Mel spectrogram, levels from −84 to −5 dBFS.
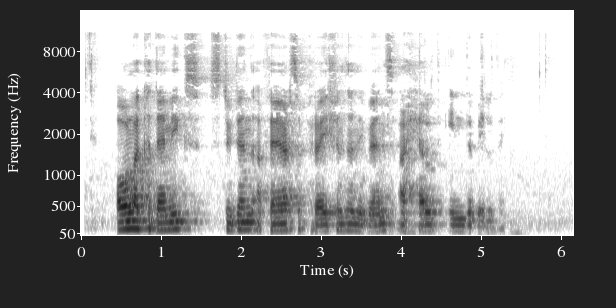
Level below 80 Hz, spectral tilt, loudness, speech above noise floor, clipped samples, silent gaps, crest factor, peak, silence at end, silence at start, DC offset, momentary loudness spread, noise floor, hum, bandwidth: -60 dBFS; -6.5 dB/octave; -25 LUFS; 37 dB; under 0.1%; none; 22 dB; -4 dBFS; 0.85 s; 0.1 s; under 0.1%; 14 LU; -61 dBFS; none; 11.5 kHz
